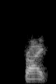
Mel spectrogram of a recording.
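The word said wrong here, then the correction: Fyre: Fest. – Was that bad? – Fire Fest.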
